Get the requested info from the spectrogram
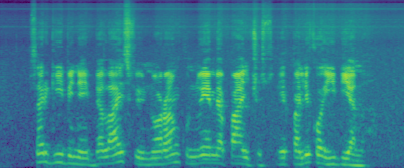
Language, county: Lithuanian, Šiauliai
